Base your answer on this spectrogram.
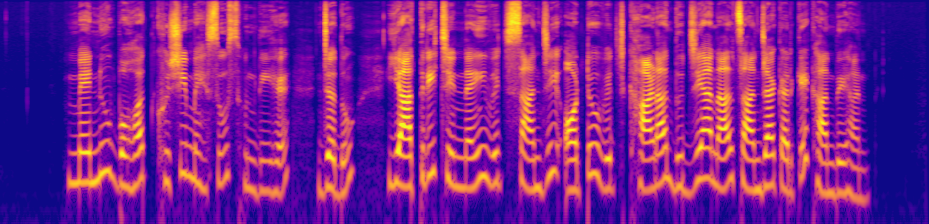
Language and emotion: Punjabi, happy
